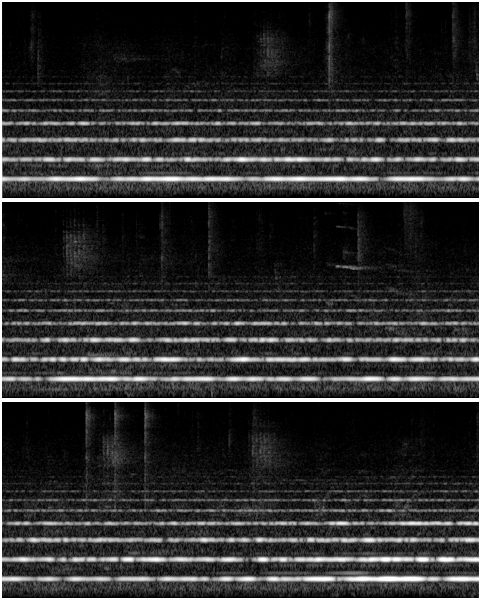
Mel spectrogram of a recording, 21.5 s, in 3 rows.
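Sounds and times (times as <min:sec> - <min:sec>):
alarm sirens: 0:00.0 - 0:21.4.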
